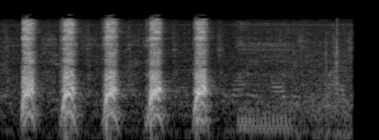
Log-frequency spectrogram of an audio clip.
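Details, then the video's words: Pet dog named Costas barking: five sharp, loud barks at an even pace about every half second, then a quieter stretch with a low steady hum and faint rustling. "Costas Barking"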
